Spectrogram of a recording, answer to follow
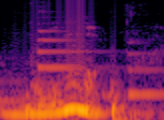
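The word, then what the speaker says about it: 봄: Ensuite, on a par exemple, comme on est au printemps, baume, qui est le printemps. Donc, baume, c'est une syllabe. On a la consonne pieux, la voyelle O et la consonne M.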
